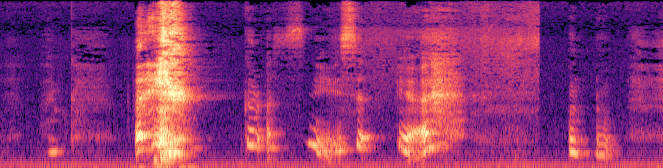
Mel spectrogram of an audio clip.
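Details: Woman role-playing a maid allergic to dust, sneezing in a staged scene: a single loud, explosive sneeze followed by quieter voiced sounds and sniffles in a small room.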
